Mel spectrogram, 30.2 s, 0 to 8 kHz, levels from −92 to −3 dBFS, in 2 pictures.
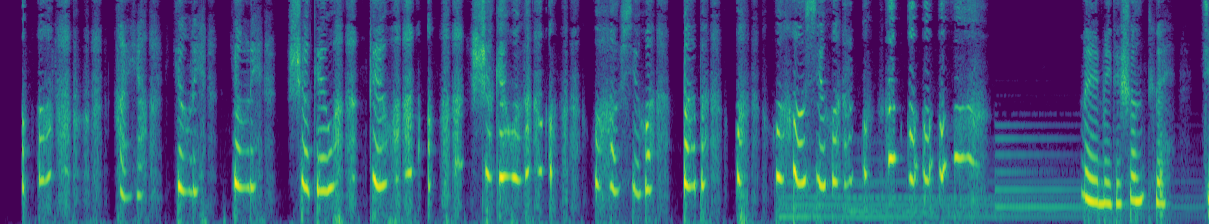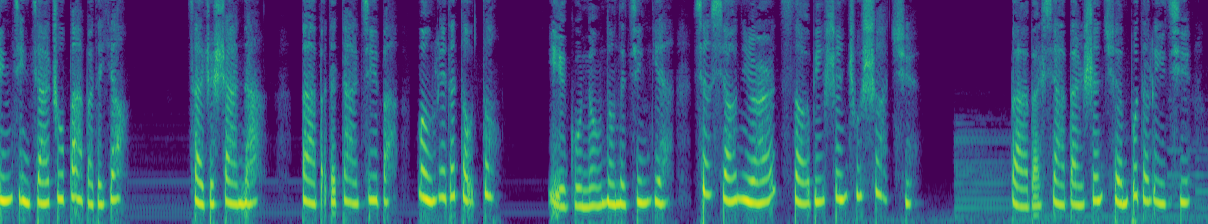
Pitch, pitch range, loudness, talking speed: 315 Hz, 285-385 Hz, -18 LUFS, 175 characters per minute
